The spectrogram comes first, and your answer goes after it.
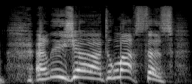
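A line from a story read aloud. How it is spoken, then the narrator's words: Shouted into silence. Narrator (German): schrie Lee in die Stille hinein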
